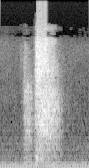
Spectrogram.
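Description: A single sneeze bursts out during a religious lesson, one short, sharp, breathy blast with a brief intake before it, over a low steady hum.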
